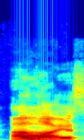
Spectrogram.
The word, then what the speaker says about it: Elias: How do you say this name? Elias. – Elias. – Fine. – Elias, because it's Eli for short.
